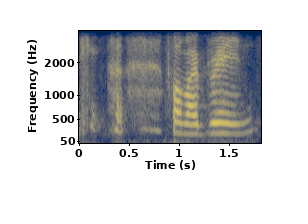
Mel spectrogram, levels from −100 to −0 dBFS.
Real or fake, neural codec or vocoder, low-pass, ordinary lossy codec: fake; codec, 16 kHz, 8 kbps, FreqCodec, smaller model; 3.6 kHz; Opus, 16 kbps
